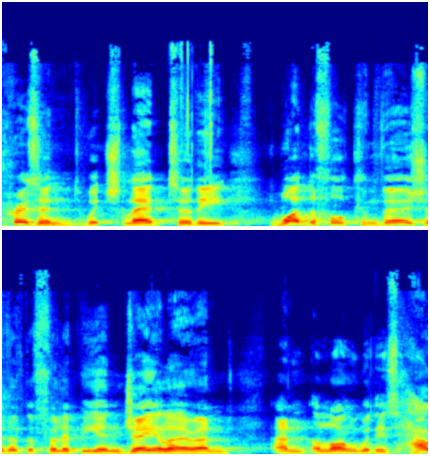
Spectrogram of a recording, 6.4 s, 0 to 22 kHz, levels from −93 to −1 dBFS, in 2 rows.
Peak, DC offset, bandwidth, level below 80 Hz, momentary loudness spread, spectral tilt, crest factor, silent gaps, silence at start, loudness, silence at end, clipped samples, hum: 0 dBFS; under 0.1%; 18 kHz; -60 dBFS; 11 LU; -4.5 dB/octave; 16 dB; none; 0 s; -17 LUFS; 0 s; under 0.1%; none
